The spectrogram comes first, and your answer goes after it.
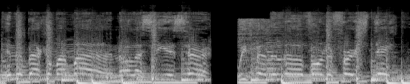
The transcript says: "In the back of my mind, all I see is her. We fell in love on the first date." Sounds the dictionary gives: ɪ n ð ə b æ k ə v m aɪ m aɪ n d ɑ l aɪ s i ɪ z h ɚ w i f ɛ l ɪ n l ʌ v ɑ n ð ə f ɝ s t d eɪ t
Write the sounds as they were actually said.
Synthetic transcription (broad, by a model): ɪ n ð ə b æ k ə v m aɪ m aɪ n d ɑ l aɪ s i ɪ z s ɚ w i f ɛ l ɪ l ʌ v n ð ə f ɝ s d eɪ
